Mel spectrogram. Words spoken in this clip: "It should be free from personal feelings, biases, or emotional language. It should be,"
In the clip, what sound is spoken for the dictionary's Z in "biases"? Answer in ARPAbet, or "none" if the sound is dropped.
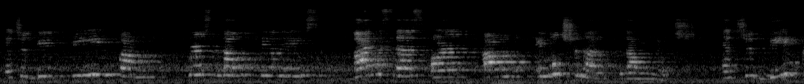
S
